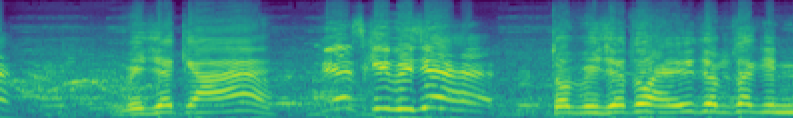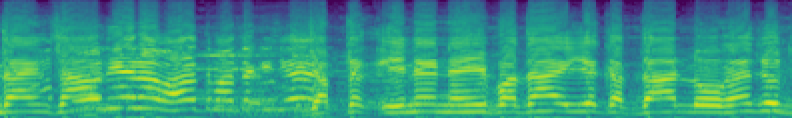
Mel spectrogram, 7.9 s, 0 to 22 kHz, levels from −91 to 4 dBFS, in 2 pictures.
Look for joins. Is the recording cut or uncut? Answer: uncut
